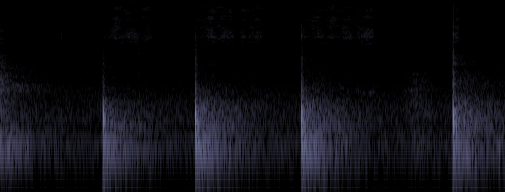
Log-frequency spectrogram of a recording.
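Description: Pen or pencil strokes writing out a sum by hand, four short scratchy bursts spaced about a second apart, close and fairly quiet, with no talk.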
